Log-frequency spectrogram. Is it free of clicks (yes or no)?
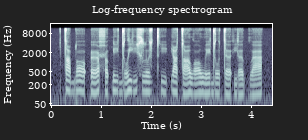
yes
